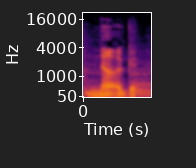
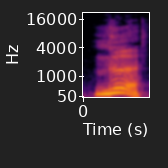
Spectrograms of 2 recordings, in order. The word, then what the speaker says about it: Ng: Hông phải đọc là "nug" Đa số đọc là "Ing" nhưng mà coi bộ cái đó sai rồi. Tui hỏi bạn mình và cổ nói nó đọc là... Chuẩn bị tinh thần chưa? mmm mmm? MMM? Âm M đâu? Đáng lẽ phải đọc là Nguh.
